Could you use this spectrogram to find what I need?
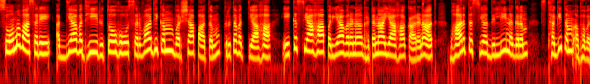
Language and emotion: Sanskrit, neutral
